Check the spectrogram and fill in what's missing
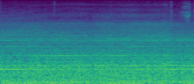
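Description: An airliner at Phoenix Sky Harbor International Airport produces a steady, broad engine roar with a faint high whine, constant and moderately loud throughout.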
